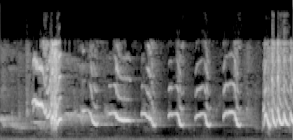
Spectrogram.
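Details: Black-winged myna singing to provoke rival mynas, nodding as it rolls: a series of clear whistled notes, each dipping downward, repeated about every quarter second, ending in a burst of harsh chatter.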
